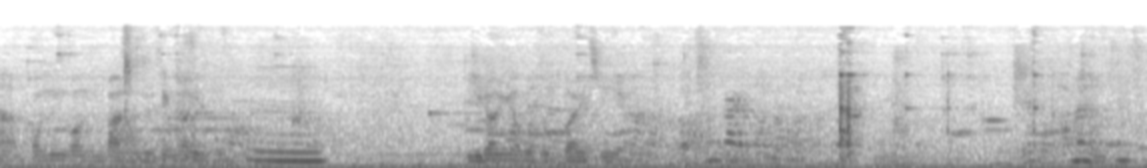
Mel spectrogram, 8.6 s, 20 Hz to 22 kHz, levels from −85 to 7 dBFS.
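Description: An MP3 encoder starved of bits is the likely cause, consistent with a rate near 48 kbps. Throughout, MP3 compression removes everything above 11.5 kHz and leaves weak spectral lines flickering between frames, so the sound turns plainly watery and swirly, with smeared attacks.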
